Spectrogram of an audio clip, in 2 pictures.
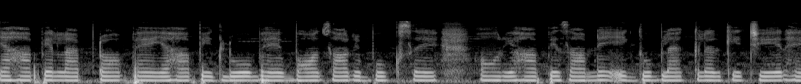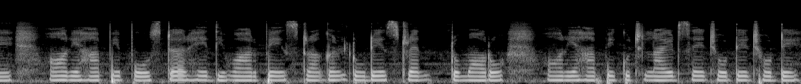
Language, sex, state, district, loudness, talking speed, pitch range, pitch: Hindi, female, Haryana, Rohtak, -19 LUFS, 155 wpm, 185-195 Hz, 190 Hz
